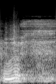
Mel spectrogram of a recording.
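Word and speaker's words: نص: Kadang orang Arab bilangnya enteng aja. Nus ya dari kata nisf tapi diucapkan nus. Nus. Jadi seolah-olah hanya nun dan sad saja.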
